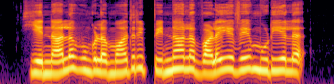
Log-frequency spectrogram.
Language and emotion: Tamil, sad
